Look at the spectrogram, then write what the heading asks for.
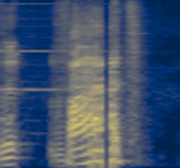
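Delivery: put-on German accent. Voicing Franziska von Karma as she answers the other character, German accent. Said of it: "the reason I'm giving Franziska von Karma a German accent".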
